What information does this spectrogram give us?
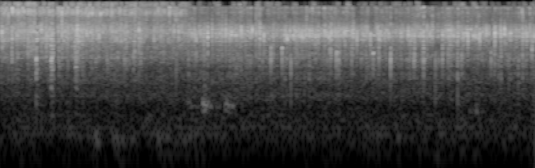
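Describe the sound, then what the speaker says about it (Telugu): Onion, green chillies, garlic and dals frying in a pan for Bombay chutney, a continuous close sizzle with crackling pops and occasional stirring, no talking. "బాగా ఫ్రై చేసుకోండి."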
